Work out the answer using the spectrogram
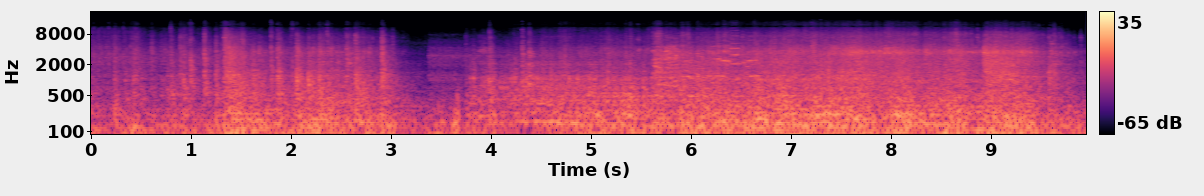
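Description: A 2000 Toyota Corolla's four-cylinder engine running hard under load as the car pulls a heavy load off a trailer. A harsher, higher noise joins a little past halfway.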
